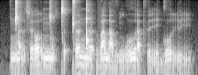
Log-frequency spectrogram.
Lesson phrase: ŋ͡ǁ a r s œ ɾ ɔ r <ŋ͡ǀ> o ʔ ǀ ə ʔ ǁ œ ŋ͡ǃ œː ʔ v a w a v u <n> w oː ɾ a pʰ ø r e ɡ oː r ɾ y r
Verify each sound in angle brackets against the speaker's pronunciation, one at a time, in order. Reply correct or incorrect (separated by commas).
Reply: correct, incorrect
